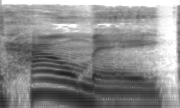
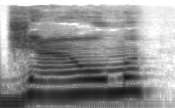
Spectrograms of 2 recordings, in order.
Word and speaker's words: Jaume: Now, directed by, his name is Jaume Colette Serra, but I always used to just call him Jaume because it's spelled with it. I like to say the hard J.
